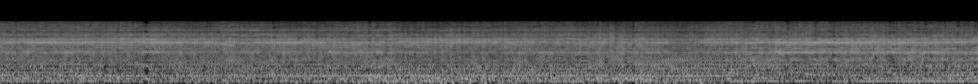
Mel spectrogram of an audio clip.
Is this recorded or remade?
remade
